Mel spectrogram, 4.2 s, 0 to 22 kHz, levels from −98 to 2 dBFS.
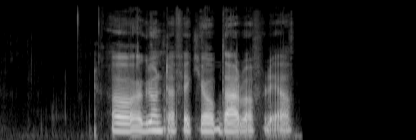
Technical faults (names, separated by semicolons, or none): none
